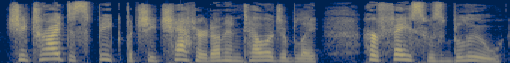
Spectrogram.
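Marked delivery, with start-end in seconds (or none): none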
